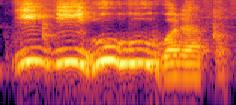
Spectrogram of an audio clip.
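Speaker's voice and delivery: very high, loud imitated monkey screech; monkey shrieks. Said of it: "Monkeys make their little syllable sounds".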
